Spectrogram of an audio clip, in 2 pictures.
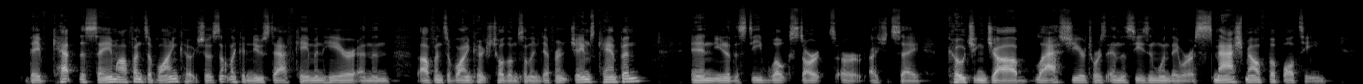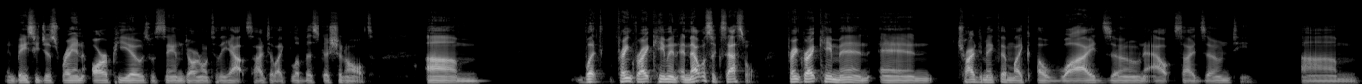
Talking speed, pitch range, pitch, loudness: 220 wpm, 90-105 Hz, 95 Hz, -27 LUFS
